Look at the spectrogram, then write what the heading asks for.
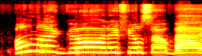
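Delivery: put-on tearful, heartbroken crying, high, loud, drawn out. Retelling a phone call made after dropping off a grandchild: imitating own past crying. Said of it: "I'm literally, like, crying".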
